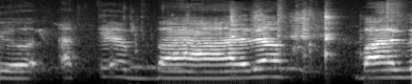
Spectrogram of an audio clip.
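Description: A young girl singing in a high voice, holding long, fairly level notes.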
